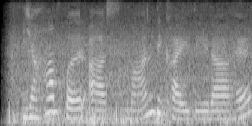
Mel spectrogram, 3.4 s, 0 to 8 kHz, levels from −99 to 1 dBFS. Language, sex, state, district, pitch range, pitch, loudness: Hindi, female, Punjab, Pathankot, 185-220 Hz, 185 Hz, -16 LUFS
